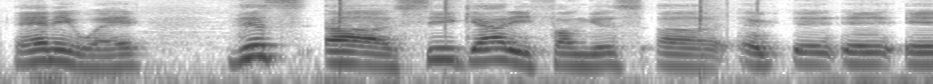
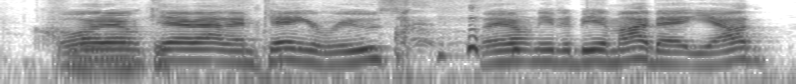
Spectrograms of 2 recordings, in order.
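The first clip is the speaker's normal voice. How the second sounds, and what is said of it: Put-on Australian accent. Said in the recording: “that's Australian ... I'm just speaking Australian”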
